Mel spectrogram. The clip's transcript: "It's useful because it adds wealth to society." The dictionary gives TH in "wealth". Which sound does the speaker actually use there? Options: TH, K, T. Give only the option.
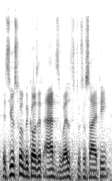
T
